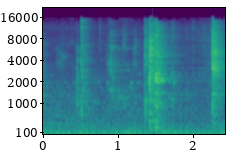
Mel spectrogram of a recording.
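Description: Metal kitchenware clinking twice, a light knock about half a second in and a louder clatter past the middle, over a low steady hum.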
